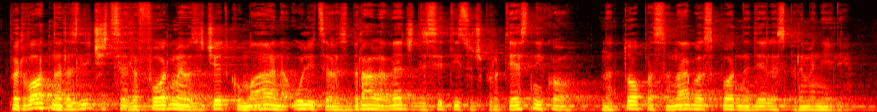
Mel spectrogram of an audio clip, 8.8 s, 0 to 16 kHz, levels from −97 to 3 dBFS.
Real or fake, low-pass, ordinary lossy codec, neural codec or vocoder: fake; 14.4 kHz; none; vocoder, 44.1 kHz, 128 mel bands every 512 samples, BigVGAN v2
